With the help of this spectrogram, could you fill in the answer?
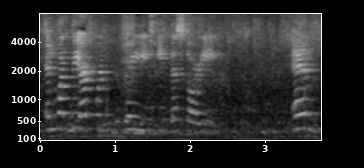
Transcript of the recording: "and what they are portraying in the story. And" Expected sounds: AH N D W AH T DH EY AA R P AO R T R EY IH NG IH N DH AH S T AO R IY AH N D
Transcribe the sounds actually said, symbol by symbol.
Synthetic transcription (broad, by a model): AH N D W AH T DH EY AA R F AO R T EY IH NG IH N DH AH S T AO R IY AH N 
